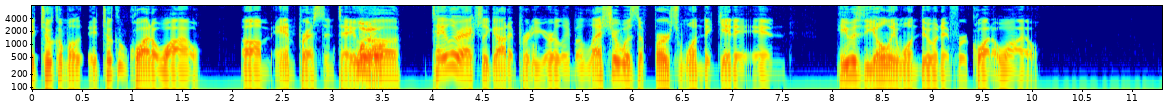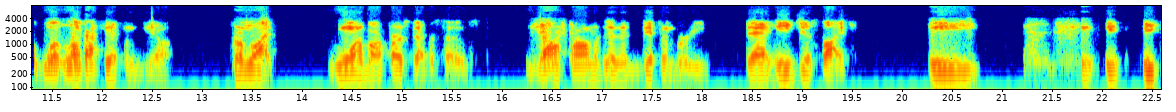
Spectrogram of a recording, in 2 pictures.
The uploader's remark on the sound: have a call in from FirePower Honda 250SX East Riders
